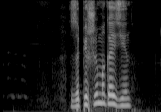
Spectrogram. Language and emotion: Russian, neutral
